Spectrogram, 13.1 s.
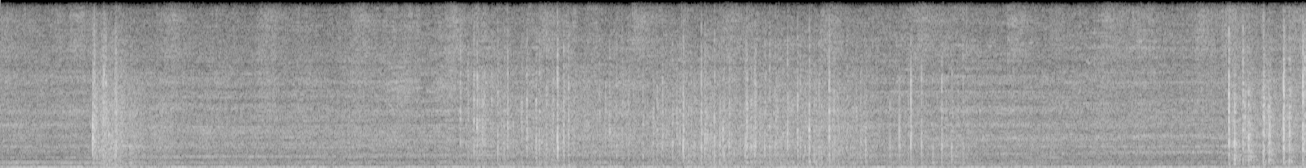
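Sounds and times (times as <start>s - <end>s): fireworks booming: 0.5s - 13.0s
fireworks crackling pops: 0.7s - 2.0s, 4.5s - 13.0s.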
